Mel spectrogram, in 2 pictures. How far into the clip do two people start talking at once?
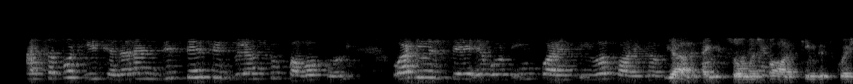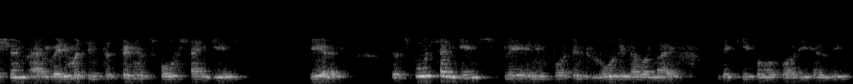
6.6 s

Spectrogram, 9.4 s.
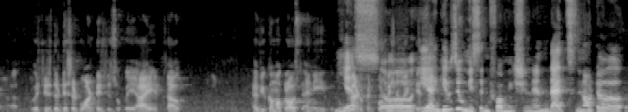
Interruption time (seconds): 5.0 s

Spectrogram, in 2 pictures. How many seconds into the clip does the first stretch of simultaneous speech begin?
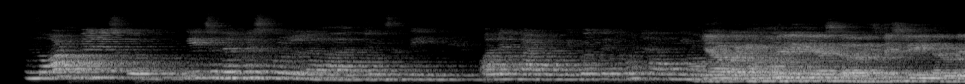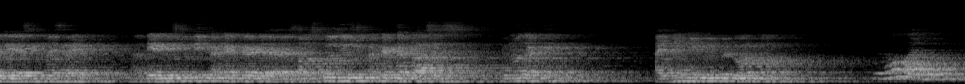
6.9 s

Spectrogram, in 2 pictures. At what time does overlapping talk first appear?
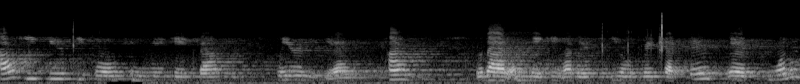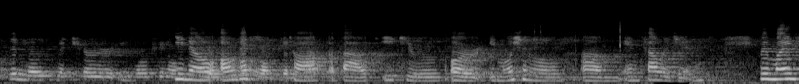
9.7 s

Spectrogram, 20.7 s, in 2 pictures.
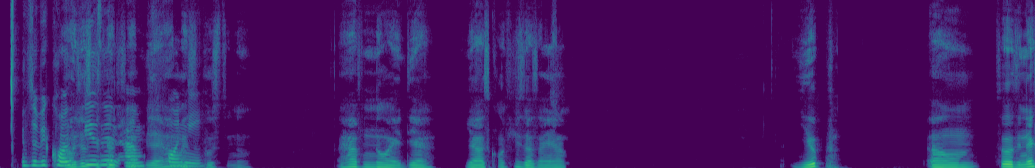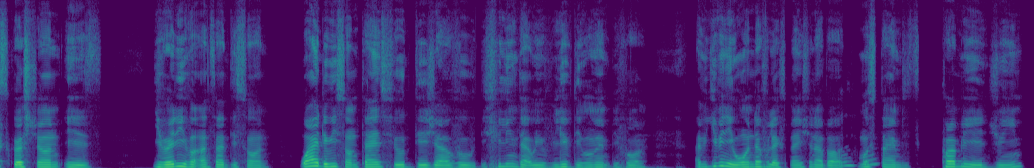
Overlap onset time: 0.6 s

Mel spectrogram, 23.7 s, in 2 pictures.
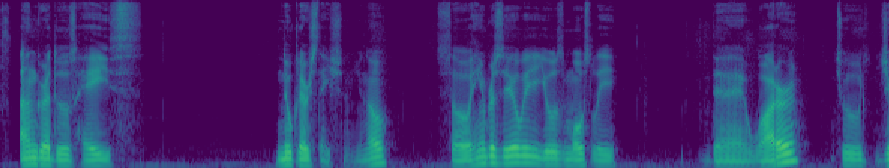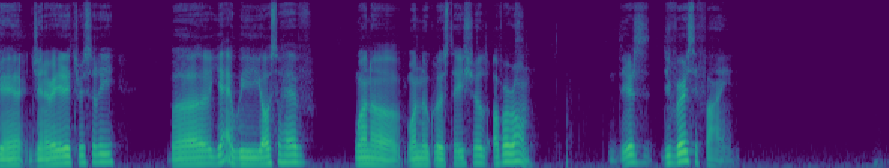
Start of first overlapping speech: none

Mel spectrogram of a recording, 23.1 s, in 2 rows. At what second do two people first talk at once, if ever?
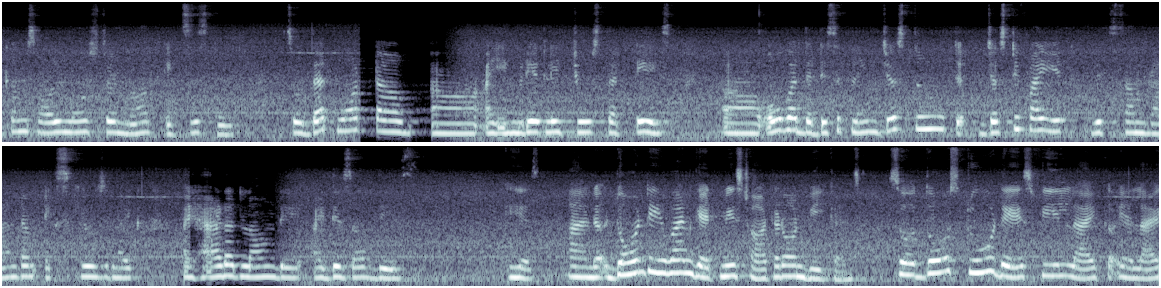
none

